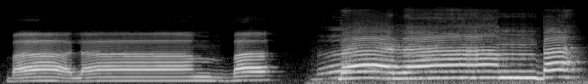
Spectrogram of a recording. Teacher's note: با باریک حرف ہے، موٹا نہیں کریں گے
